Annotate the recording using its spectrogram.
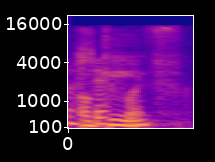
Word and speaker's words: O'Keeffe: Las flores porque las vamos a relacionar con una artista que es Georgia O'Keeffe. ¿Lo he dicho bien? – O'Keeffe.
